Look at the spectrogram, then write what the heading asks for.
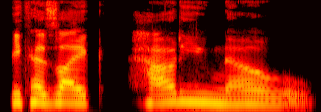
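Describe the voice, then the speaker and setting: A woman's voice: mid-range voice, steady tone, takes it slowly, no room sound, studio quality. A young American woman from New York chatting casually as a podcast guest, informal and conversational with lots of "like". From New York, United States. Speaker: interview guest, actress.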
